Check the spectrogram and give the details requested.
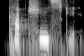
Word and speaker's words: Kopczynski: How do you pronounce that? Kopczynski. Or is it pronounced with like a V? No.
